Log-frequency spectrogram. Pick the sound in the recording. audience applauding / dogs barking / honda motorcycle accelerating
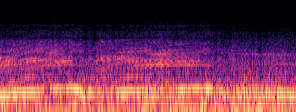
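honda motorcycle accelerating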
